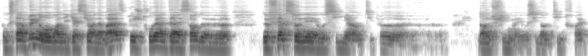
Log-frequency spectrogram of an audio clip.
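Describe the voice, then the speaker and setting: A man in his thirties from Iran talks through his ideas in an interview, pausing and restarting often, stacking fillers as he searches for words. His voice is warm and mellow, heard a little off-mic in a roomy space. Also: medium pitch. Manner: thoughtful, halting, many restarts and fillers, gestures with both hands. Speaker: filmmaker being interviewed. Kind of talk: reflective interview answers. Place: small room, seated at a table. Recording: roomy, slightly distant sound.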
